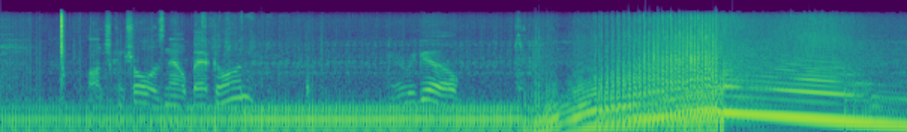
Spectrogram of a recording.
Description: A car engine humming as it idles then accelerates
